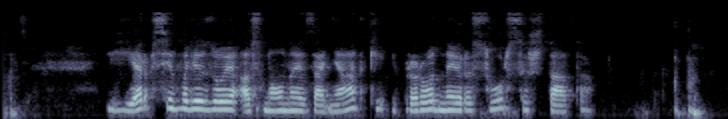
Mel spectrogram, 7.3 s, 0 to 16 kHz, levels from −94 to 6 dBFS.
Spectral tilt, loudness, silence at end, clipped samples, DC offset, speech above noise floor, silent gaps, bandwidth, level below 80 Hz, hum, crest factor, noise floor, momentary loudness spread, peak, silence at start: -6.5 dB/octave; -27 LUFS; 0.25 s; under 0.1%; under 0.1%; 39 dB; none; 11.5 kHz; -60 dBFS; none; 18 dB; -65 dBFS; 21 LU; -10 dBFS; 0.05 s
